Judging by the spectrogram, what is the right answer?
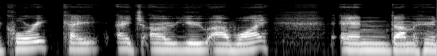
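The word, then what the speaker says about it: Khoury: her name is Laban Cody, spelled K-H-O-U-R-Y. I'm probably pronouncing it funny, but it could be Corey, K-H-O-U-R-Y.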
